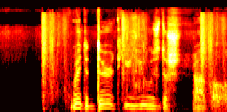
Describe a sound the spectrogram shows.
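A young man speaks close to a microphone with animation.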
